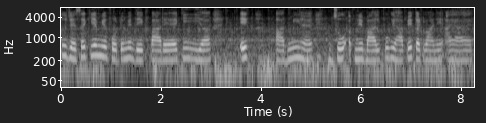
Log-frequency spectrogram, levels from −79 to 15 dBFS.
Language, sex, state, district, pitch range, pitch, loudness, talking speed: Hindi, female, Uttar Pradesh, Jyotiba Phule Nagar, 210-240 Hz, 220 Hz, -18 LUFS, 180 wpm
